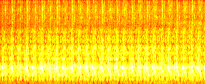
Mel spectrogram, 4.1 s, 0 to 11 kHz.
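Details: GX CS3 high-pressure compressor after repair with four new O-rings, no filter fitted, filling an air gun toward 3,200 PSI, at about 3,000 PSI: steady, even pumping beat about three strokes a second over constant mid tone; running normally.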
